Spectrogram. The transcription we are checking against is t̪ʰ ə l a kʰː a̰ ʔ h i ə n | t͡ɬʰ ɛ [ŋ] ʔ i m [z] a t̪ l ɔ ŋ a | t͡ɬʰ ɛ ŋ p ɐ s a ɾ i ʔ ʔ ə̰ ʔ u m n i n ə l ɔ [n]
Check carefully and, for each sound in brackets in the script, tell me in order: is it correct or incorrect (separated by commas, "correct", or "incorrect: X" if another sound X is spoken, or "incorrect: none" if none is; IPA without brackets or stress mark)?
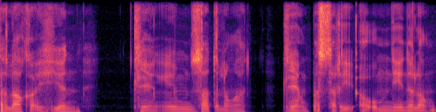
correct, correct, incorrect: ŋ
